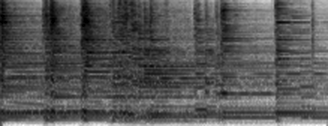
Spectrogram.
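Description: Flamenco acoustic guitar playing alone between sung lines: ringing plucked notes broken by several sharp strummed accents.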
